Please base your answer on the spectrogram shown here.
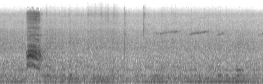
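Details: Crow giving one loud, harsh, raspy caw early on, followed by quiet background with faint thin whistles from other birds.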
